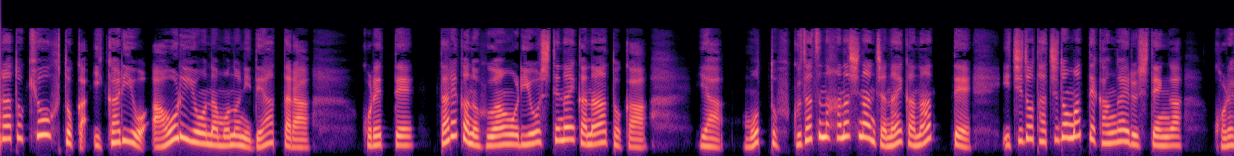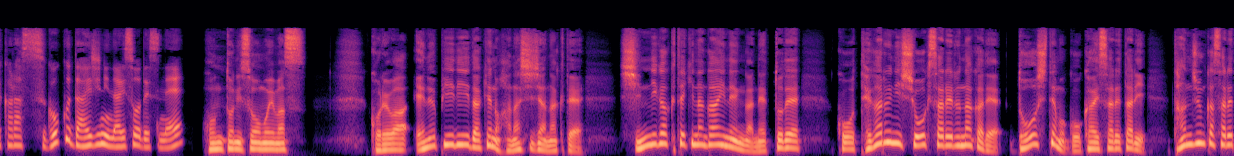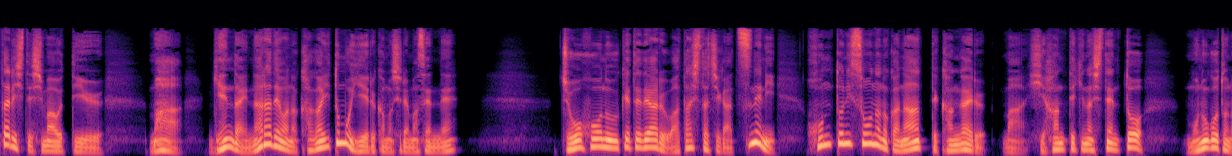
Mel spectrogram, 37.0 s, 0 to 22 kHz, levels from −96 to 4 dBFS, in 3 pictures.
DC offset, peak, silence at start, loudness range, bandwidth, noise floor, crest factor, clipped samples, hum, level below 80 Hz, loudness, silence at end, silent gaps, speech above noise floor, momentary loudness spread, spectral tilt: under 0.1%; 0 dBFS; 0 s; 3 LU; 12 kHz; -57 dBFS; 16 dB; under 0.1%; none; -50 dBFS; -18 LUFS; 0 s; 14.26-14.36 s; 40 dB; 9 LU; -5.5 dB/octave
